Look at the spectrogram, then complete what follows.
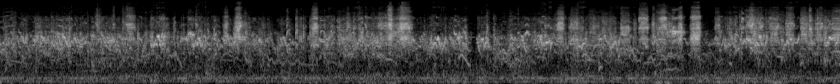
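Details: Chorus of budgies chirping in an aviary colony: a steady wash of high, raspy chatter and squawks from many Australian parakeets at once, with brief louder bursts scattered throughout.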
